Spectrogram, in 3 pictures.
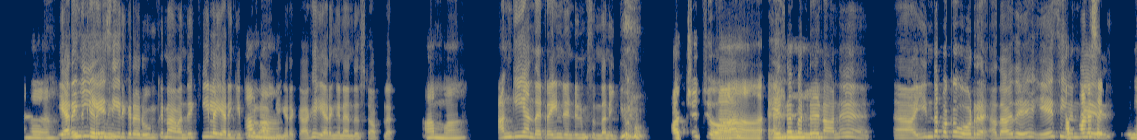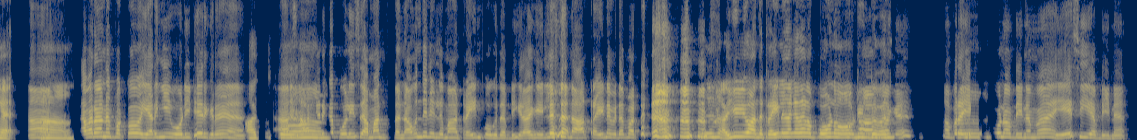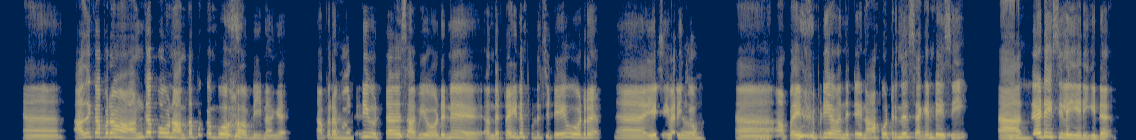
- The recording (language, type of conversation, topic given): Tamil, podcast, தனியாகப் பயணம் செய்த போது நீங்கள் சந்தித்த சவால்கள் என்னென்ன?
- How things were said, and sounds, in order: laughing while speaking: "ரெண்டு நிமிஷம் தான் நிக்கும். ஆ … நான் ட்ரெயின்ன விடமாட்டேன்"; laugh; laugh; laughing while speaking: "ஆமாங்க. அப்புறம் எங்கே போணும்? அப்டின்னமும் … அப்போ எப்டியோ வந்துட்டு"; sad: "அச்சச்சோ!"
